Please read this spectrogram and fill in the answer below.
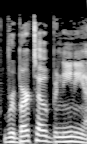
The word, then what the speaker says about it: Roberto Benigni: Roberto Benigni, I think... I didn't pronounce his name right. – You did. – But... Did I? Mm-hmm.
